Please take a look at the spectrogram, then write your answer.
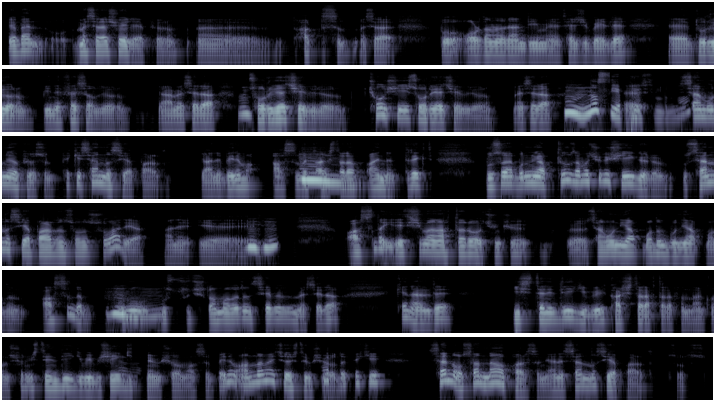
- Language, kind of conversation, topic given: Turkish, podcast, İlişkilerde daha iyi iletişim kurmayı nasıl öğrendin?
- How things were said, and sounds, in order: tapping; other background noise; distorted speech; unintelligible speech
